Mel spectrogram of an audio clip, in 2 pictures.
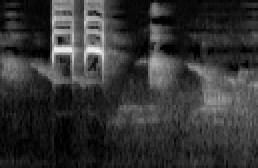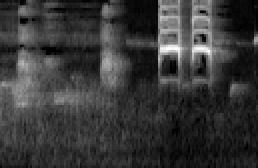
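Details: Bar-winged prinia female giving a call meant to make a male reply. Two quick piercing high notes open and close the passage, and quieter warbling chirps fill the gap between.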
